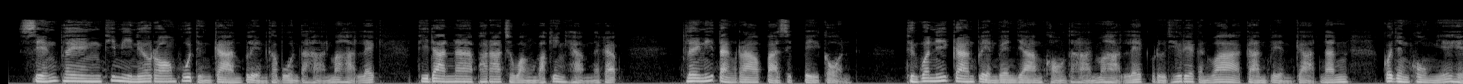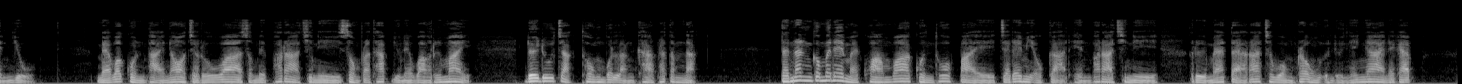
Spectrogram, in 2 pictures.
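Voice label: Thai male voice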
